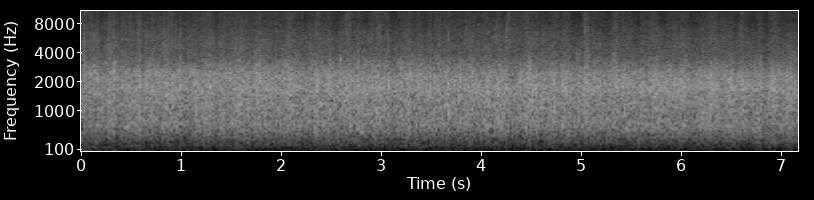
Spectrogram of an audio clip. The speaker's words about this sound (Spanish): Es la verdad. Es la verdad. No era para el aplauso. Es la verdad.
